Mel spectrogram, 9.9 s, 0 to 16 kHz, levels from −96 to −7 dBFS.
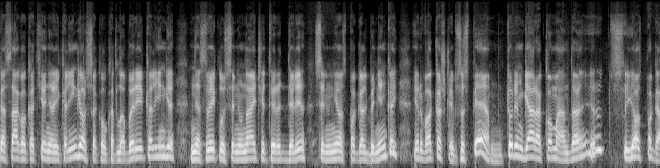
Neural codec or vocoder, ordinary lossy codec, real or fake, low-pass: none; Opus, 24 kbps; real; 14.4 kHz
